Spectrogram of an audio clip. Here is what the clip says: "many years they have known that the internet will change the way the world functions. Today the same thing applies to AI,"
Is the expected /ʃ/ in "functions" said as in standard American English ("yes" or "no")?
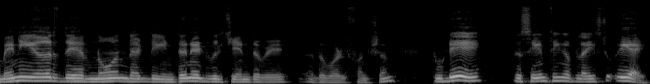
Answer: yes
